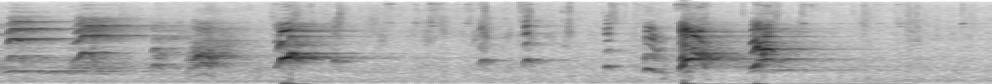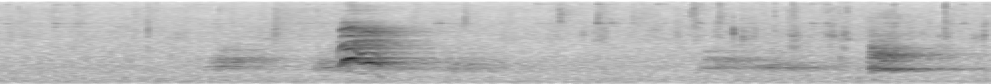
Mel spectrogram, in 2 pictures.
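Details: Maltese dog chasing a Boston terrier around a yard, giving a string of high, excited yips and yodel-like warbling cries, some short and clipped, others drawn out and wavering. The calls come in irregular bursts over twelve seconds.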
